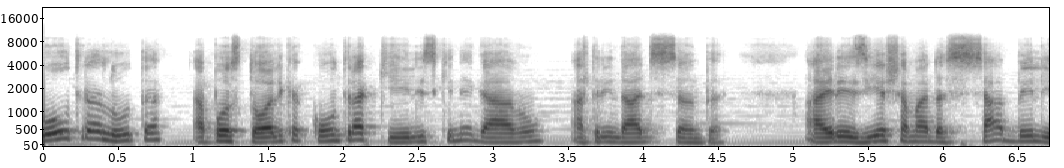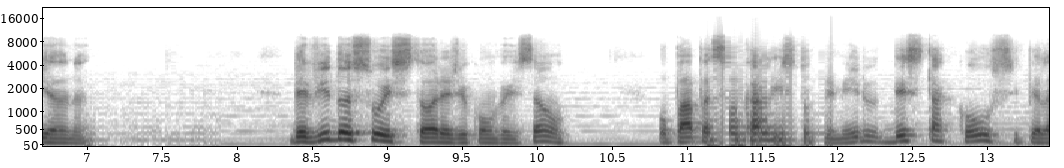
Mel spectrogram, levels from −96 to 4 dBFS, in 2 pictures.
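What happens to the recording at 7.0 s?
At 6.98 s the sound turns into robotic sound from repeated short buffers, lasting until about 7.88 s. It gets a rigid, metallic buzz pinned at 188 Hz while still loosely tracking the shape of what's underneath. That pitch points to a chunk of roughly 5.3 ms being replayed over and over, most likely because fresh audio wasn't arriving fast enough, so the player looped the last bit and skipped most of the real material in that stretch.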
